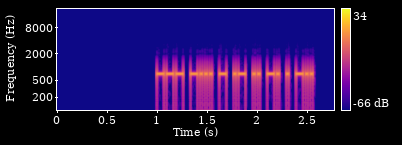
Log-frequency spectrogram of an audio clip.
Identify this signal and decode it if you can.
Morse code, heard as a keyed tone, about 50 wpm, 700 Hz. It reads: OBTAINED
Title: ED Suffix - Top 100 Words with Base Words 50wpm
